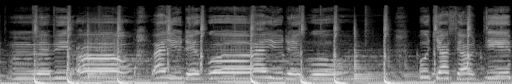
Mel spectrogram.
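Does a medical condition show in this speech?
No.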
